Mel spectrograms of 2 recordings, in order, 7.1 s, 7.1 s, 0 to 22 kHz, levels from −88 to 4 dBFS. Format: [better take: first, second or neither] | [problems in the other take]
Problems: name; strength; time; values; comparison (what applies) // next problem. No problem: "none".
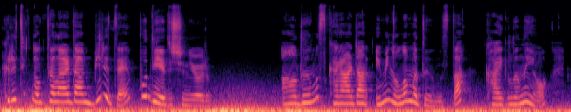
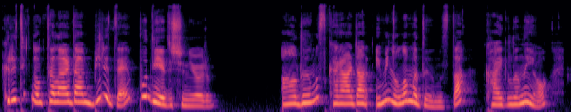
second | low rumble; noticeable; throughout; 20 dB below the speech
